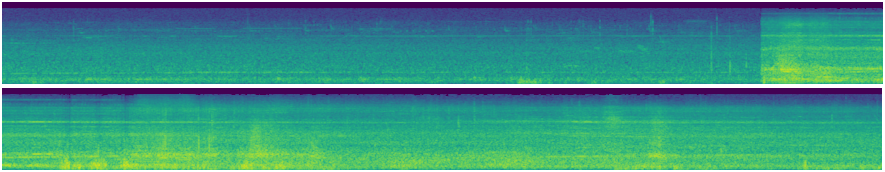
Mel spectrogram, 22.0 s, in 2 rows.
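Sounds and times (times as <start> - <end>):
thin high whine: 9.5 - 22.0
train running past: 9.5 - 22.0.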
